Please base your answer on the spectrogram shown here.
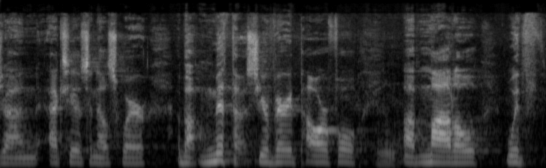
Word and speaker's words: Mythos: And by the way, that is the correct way to pronounce it. I verified it with the top. Yeah, Mythos. Yes. Some people say Mythos and some Mythos, and that's definitely not correct.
